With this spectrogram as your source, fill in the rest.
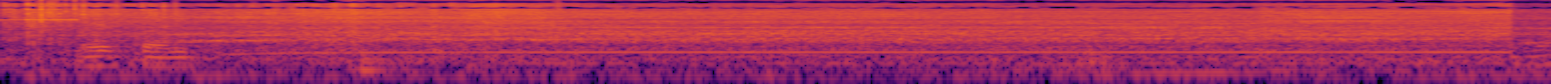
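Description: A heat gun blows with a steady whooshing hum.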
